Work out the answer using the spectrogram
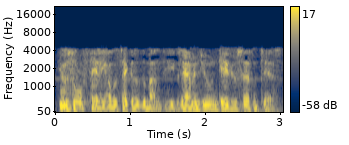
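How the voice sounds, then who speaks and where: A low, expressive male police inspector puts measured, probing questions in an old radio mystery. He is formal and pointed, on a muffled recording with audible noise. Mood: stern, relentless. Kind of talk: 1970s radio mystery drama acting.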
